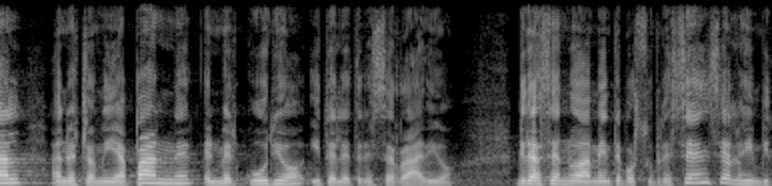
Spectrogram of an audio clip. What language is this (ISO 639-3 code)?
spa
